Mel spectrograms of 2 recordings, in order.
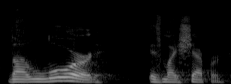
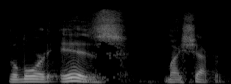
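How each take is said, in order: First: The stress falls on "Lord". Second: The stress falls on "is".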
